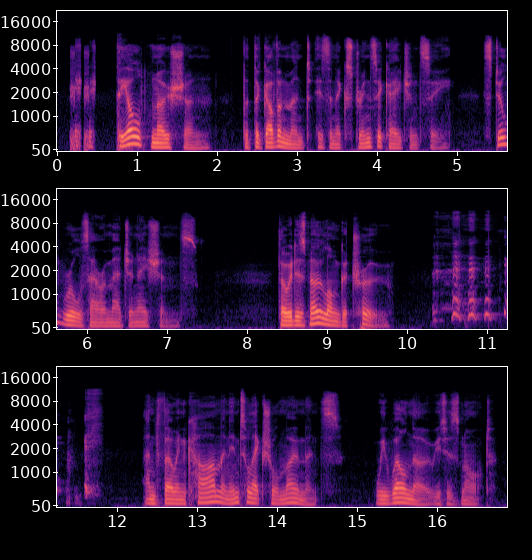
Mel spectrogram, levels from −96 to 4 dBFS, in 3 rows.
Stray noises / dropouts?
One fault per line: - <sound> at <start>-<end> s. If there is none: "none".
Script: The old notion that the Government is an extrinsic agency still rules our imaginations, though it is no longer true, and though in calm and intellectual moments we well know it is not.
- laugh at 0.2-0.5 s
- laugh at 10.3-11.8 s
